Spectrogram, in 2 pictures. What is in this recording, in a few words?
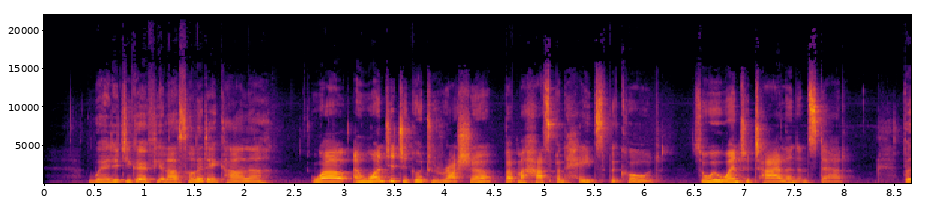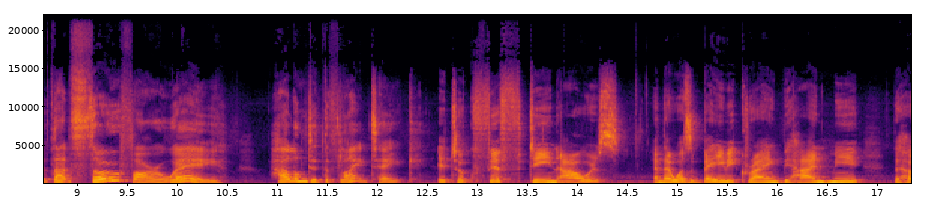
Conversation Past simple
